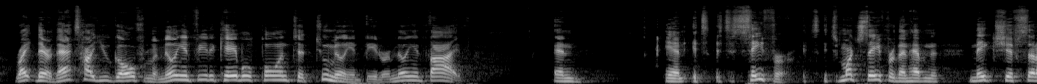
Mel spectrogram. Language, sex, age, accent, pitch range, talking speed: English, male, 40-59, American, 135-180 Hz, 200 wpm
